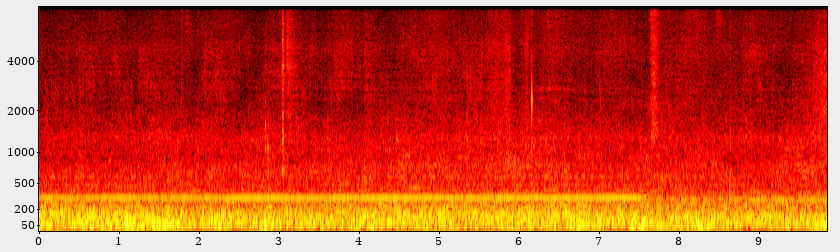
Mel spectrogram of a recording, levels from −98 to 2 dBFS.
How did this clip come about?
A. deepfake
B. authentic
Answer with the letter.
B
